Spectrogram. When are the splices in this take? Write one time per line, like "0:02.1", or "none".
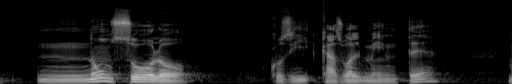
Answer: none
